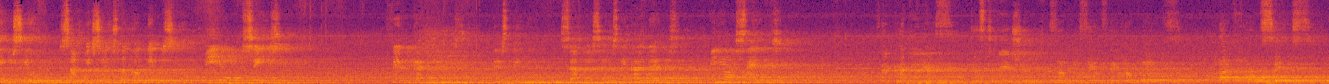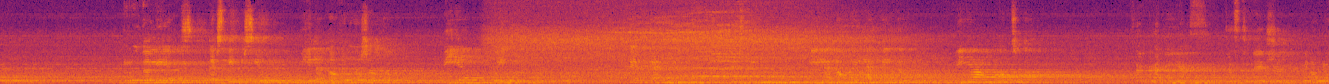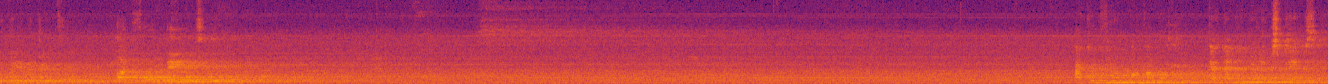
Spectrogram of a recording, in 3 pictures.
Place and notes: Estació de França
Mythical ferroviary Station. Long reverbs and echoing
